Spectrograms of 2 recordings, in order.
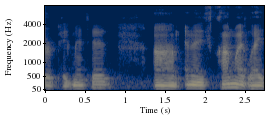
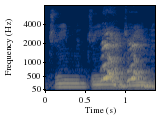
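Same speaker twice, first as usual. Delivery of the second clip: sing-song coo, louder and higher; cooing to the dog; 5 semitones higher, 7 dB louder than usual. Real, not acted. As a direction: coo at the sleeping pup.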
